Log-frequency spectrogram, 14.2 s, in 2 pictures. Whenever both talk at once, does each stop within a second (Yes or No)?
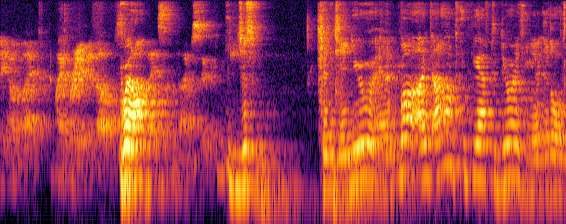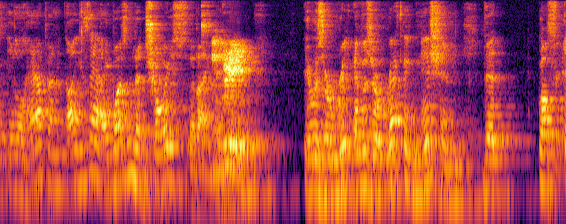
Yes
